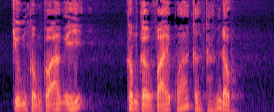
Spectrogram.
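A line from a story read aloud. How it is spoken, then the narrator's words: Light cough, calm. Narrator (Vietnamese): Quý công tử khẽ ho một tiếng, nói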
